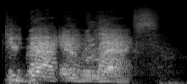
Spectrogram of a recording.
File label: Male FX Vocals; Houseworx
